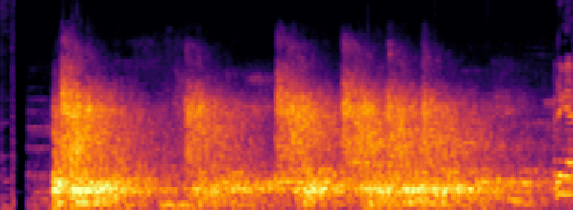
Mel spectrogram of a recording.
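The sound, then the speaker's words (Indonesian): A loud, continuous roar of gunfire and bomb explosions around the capital Khartoum, Sudan, on a Sunday during fighting between army forces and a paramilitary group, with several heavy booms striking roughly once a second over a dense, rumbling background. “Suara baku tembak dan dentuman bom terdengar di sekitar ibu kota Khartoum hari Minggu ketika pasukan militer dan kelompok paramiliter yang kuat bertempur memperbutkan kekuasaan.”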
